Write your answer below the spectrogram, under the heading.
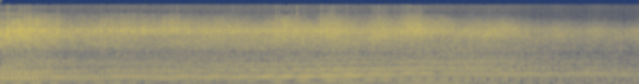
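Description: Propeller plane's piston engine running steadily in flight, a continuous drone that slowly fades away near the end as the plane recedes.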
